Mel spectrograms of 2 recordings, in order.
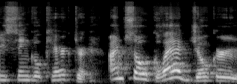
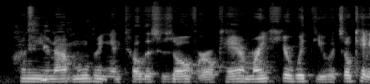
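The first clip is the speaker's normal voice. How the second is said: softer, lower, gentle coaxing; mock soothing wife; 6 semitones lower, 5 dB quieter, faster than usual. Wife calming her husband through the show, soft and lower. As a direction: talk him down kindly, lightly voiced.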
